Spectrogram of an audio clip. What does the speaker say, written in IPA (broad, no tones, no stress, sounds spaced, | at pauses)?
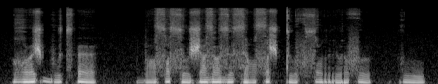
ʁʷ ɜ ʃ b u t͡sʼ ɜ | b ɑ sˤ ʊ s ʊ ʃ ɑ z ɒ z ʊ s ɜ sˤ ɪ ʃ t u f sˤ u r ʊ ɾ ɔ f ʊ | k u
